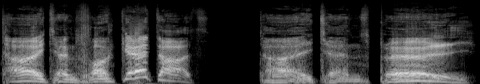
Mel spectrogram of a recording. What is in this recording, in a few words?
male trogg, Play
